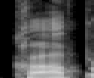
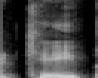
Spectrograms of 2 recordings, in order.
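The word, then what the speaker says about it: Kape: He should fight Manal Cop or Cape, however you say his name. I think it's Cop.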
